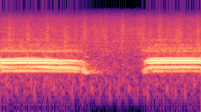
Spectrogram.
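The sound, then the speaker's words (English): A steamboat whistle blows two long, loud chord-like blasts separated by a brief pause as the steamboat comes round the bend. The first blast slides down in pitch as it fades, and then the second begins. “Steamboat coming round the bend.”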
